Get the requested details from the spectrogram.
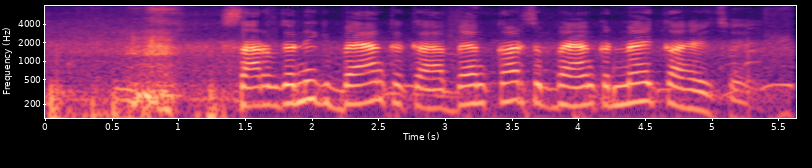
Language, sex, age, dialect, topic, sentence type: Maithili, male, 41-45, Angika, banking, statement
